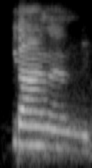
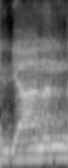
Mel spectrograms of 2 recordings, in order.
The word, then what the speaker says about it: ज्ञानानंद: ज्ञानानंद की। ज्ञानानंद। तुमने ज्ञानंद बोला, ज्ञानंद, ज्ञानंद नहीं, ज्ञानानंद। ज्ञान और आनंद दो चीजें है ना, उनको मिलाया तो ज्ञानानंद।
